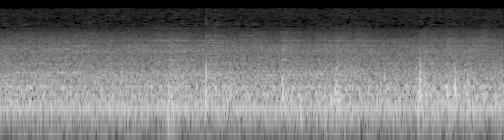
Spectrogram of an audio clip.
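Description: Steady engine hum with rushing noise and scattered light knocks and rattles, heard from inside a moving vehicle.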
